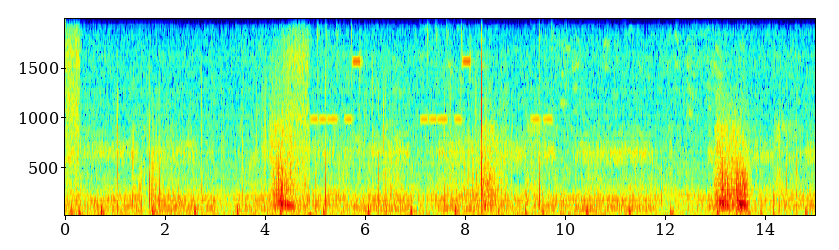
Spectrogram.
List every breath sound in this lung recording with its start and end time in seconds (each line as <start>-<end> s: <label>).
3.96-4.91 s: inhalation
8.23-9.46 s: exhalation
12.94-13.80 s: inhalation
